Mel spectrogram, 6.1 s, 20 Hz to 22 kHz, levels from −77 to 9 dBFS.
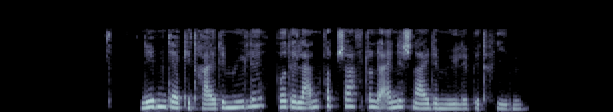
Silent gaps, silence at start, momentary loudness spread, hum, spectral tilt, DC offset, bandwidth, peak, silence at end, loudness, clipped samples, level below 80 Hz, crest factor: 1.13-1.36 s, 2.70-2.76 s; 1.05 s; 17 LU; none; -4.5 dB/octave; under 0.1%; 8 kHz; -2 dBFS; 0.9 s; -18 LUFS; under 0.1%; -56 dBFS; 18 dB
